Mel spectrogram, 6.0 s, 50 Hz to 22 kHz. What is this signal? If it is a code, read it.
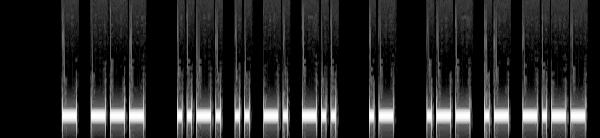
Morse code, heard as a keyed tone, about 32 wpm, 700 Hz. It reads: TO FIND A WAY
